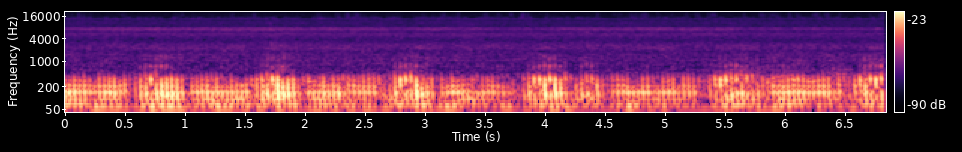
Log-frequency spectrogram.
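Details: Domestic cat purring indoors at home, a deep buzzing rumble rising and falling in rhythmic surges about once a second through the whole stretch, over quiet background hiss.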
